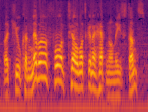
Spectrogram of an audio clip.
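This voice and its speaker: An actor playing a brisk, confident male flying adventurer who leads his team, in the style of a mid-century radio adventure serial. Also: fairly high pitch, sing-song. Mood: brisk, assured. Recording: muffled, dull old radio serial recording.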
